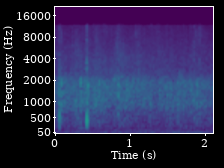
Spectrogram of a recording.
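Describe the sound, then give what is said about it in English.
A church audience applauding as a new campus goes live. The dense clapping stays fairly faint and even, with a few sharper individual claps near the start. “we just went live at our Tupelo campus. Make some noise for those guys.”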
